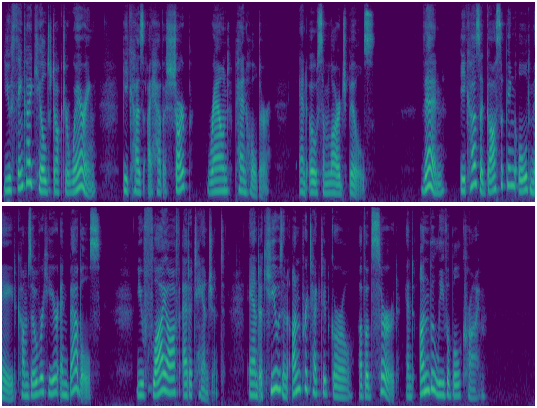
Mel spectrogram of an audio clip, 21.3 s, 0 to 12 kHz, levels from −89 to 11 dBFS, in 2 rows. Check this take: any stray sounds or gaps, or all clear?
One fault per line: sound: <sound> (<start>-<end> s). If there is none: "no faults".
no faults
